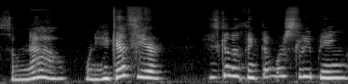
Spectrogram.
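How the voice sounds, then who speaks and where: Using a put-on character voice, a man talks at an extremely high pitch. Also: moderate pace. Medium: role play. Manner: sassy, deadpan.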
